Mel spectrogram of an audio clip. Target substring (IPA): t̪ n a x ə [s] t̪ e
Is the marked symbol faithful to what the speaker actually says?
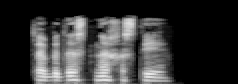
yes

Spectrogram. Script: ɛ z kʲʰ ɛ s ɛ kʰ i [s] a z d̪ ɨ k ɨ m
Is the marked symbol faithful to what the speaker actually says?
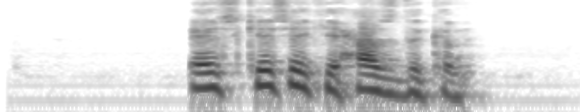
no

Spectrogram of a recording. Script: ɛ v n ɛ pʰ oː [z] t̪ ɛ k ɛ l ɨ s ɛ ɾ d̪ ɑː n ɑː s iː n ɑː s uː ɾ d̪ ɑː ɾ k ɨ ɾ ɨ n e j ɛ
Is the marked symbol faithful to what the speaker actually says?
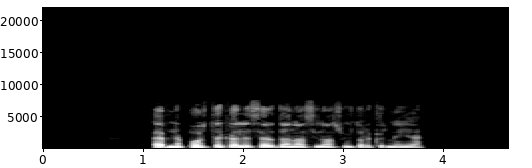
no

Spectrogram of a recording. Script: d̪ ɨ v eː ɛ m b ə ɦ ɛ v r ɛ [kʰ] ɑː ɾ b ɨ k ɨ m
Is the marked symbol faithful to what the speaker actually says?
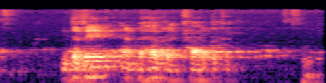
yes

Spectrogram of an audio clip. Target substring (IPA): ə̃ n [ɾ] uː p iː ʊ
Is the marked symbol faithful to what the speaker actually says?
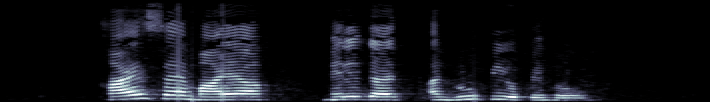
yes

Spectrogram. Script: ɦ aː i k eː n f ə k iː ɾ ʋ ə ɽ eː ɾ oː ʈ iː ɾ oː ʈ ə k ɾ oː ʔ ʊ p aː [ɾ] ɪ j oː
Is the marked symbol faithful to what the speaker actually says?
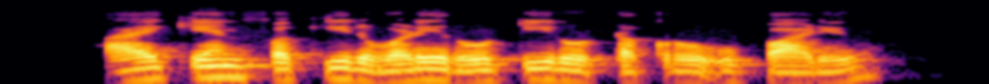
no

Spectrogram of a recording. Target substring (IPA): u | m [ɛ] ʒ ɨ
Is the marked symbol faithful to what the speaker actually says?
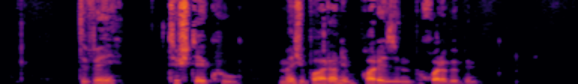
yes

